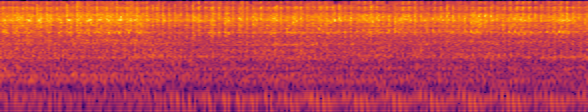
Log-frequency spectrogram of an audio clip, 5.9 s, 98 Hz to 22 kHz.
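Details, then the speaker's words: Briggs and Stratton Intek twin-cylinder 20-25 hp engine in a riding mower, junkyard revival, with a little choke while the fuel pump fills the float bowl: uneven cranking catches after about 1.5 seconds and settles into a steady, even putter; normal running. "It's got to fill up the float bowl, remember, so it'll take a little while. Pumping fuel. There we go."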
